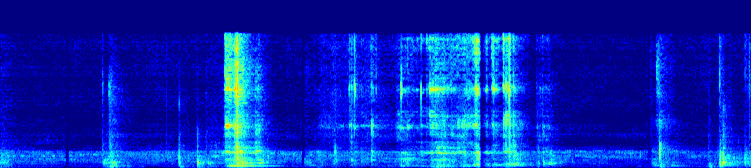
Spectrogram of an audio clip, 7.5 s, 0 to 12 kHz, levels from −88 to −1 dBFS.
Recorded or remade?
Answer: remade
